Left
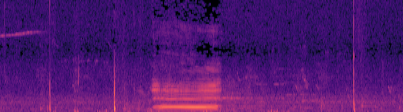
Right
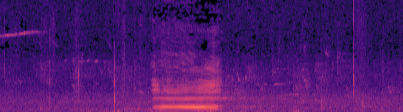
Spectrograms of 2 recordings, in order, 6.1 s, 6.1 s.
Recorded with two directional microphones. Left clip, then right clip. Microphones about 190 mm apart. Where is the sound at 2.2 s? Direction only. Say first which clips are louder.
Left 3 dB; 10° left (ahead or behind).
